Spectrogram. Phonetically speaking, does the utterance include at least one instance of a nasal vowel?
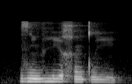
yes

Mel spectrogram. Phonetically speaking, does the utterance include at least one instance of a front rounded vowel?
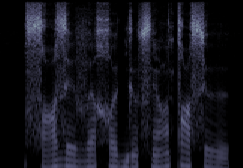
yes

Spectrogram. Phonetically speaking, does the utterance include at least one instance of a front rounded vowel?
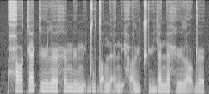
yes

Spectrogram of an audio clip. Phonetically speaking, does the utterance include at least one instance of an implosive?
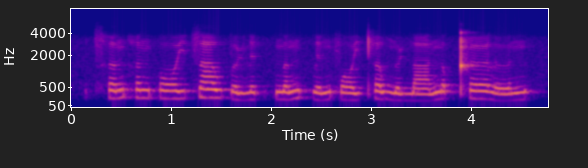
no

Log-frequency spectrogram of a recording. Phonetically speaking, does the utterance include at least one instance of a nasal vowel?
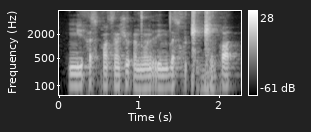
yes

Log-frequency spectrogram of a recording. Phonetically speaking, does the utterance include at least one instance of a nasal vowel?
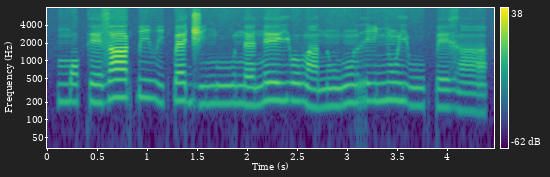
yes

